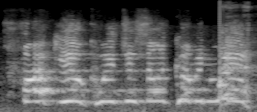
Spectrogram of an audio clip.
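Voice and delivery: excited guard. Acted. Guard running off after his mate, high and gleeful. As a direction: squeal it like a guard ditching his post.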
